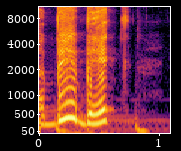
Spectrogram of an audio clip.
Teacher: bunyi E langsung tergeser oleh alat ucap menuju bunyi velar sehingga bunyi E menyatu dengan bunyi K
